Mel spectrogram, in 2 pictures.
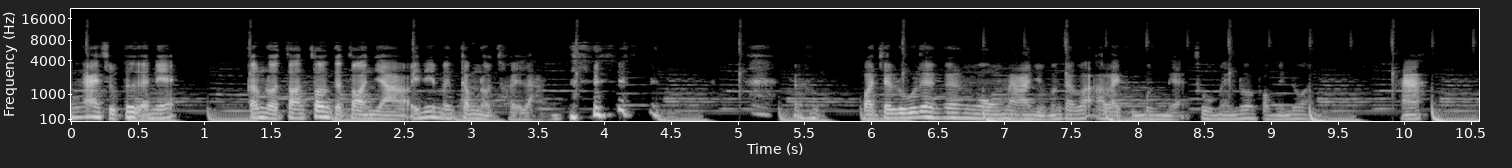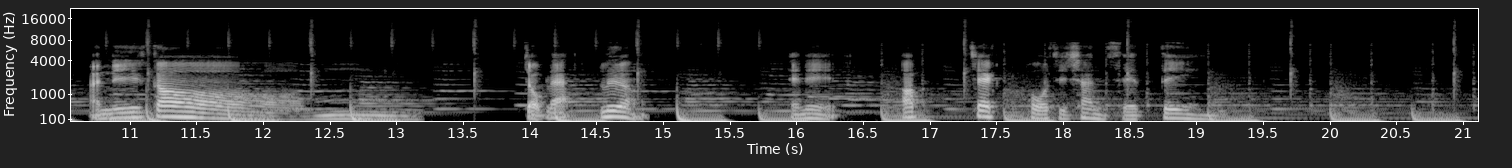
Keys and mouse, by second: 0.3 click, 2.9 click, 4.9 click, 9.9-10.5 drag, 12.8 click, 15.1 click, 17.4-18.3 drag.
